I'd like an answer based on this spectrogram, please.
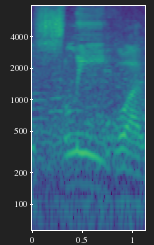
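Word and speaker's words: Sliwa: Sleewah would be pronounced S-L-E-E-W-A-H.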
